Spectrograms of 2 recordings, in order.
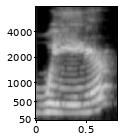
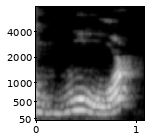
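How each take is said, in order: First: WHERE with an open e; open vowel. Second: WORE with a rounded, closed vowel. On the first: Teacher telling where from its lookalike, open WHERE. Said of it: "que é aberto". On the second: Teacher telling the lookalike from where, closed WORE. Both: Shown as a demonstration.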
